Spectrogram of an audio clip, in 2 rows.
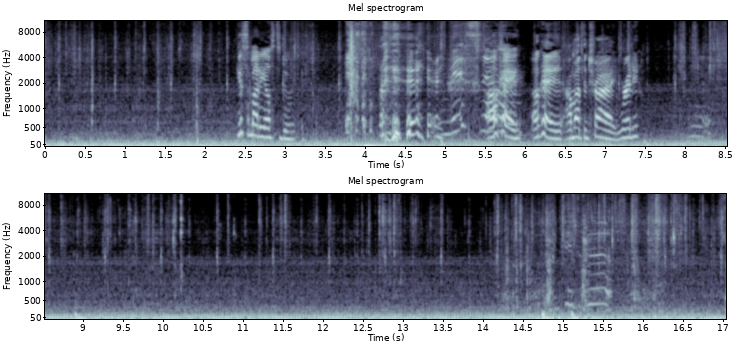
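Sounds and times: car idling: 0.0s - 17.0s.

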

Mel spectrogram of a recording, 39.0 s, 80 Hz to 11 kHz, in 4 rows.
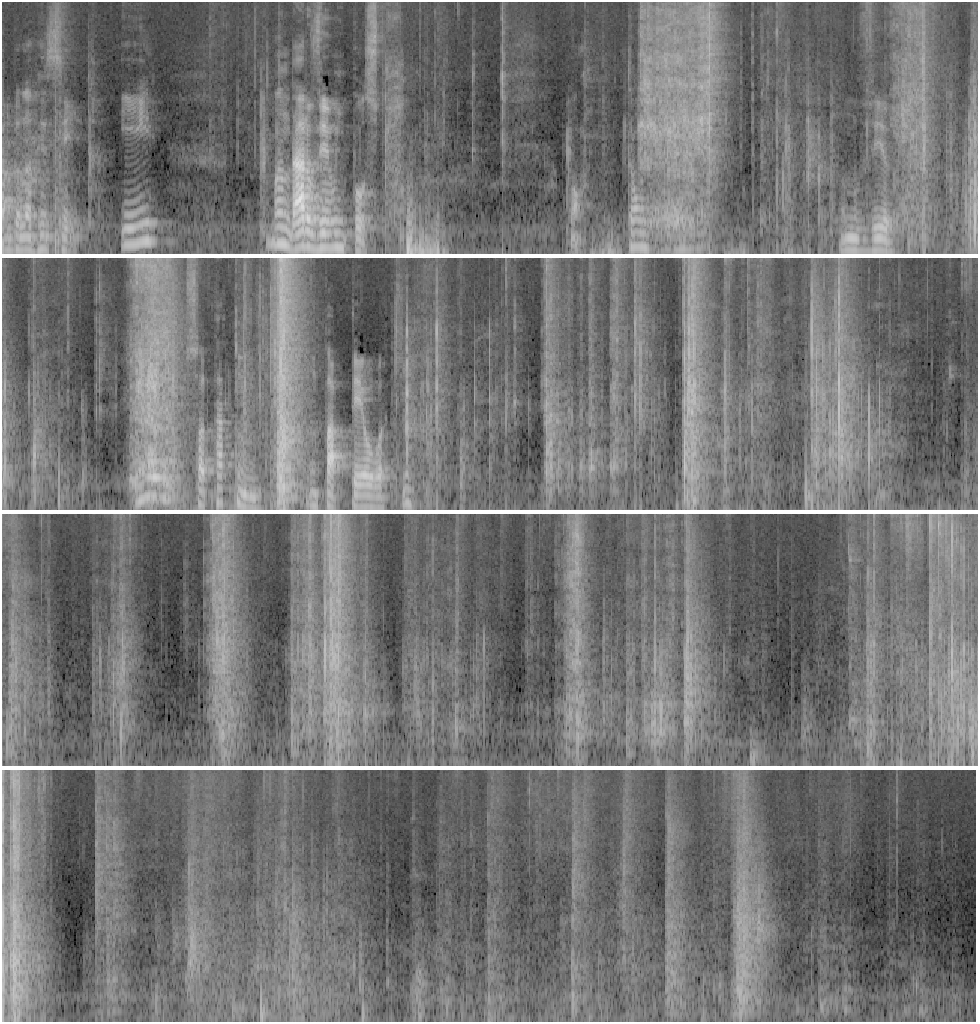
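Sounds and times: paper wrapping crinkling and tearing: 6.0s - 12.9s, 13.6s - 26.9s, 27.9s - 35.5s.

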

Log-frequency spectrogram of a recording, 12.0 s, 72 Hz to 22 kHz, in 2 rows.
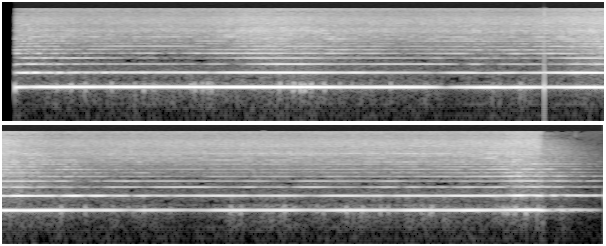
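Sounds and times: steady horn-like note: 0.2s - 12.0s.

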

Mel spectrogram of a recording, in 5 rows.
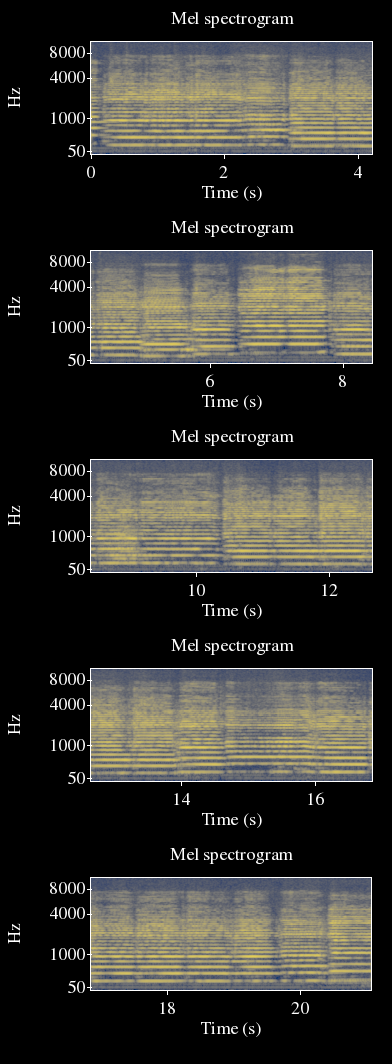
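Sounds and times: cellos playing slow duet: 0.0s - 21.0s.

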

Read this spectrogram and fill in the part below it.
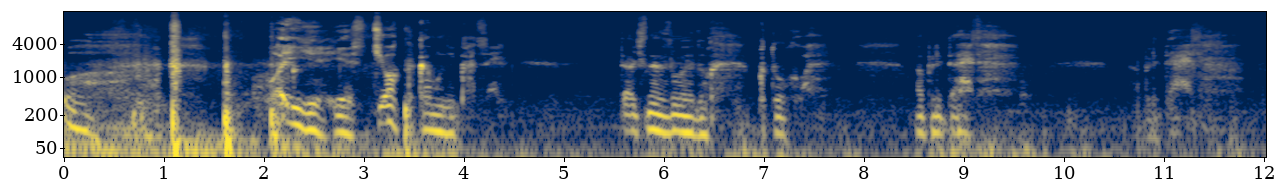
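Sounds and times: man whispering: 2.1s - 4.6s, 5.6s - 7.8s, 8.5s - 9.6s, 10.6s - 11.8s.

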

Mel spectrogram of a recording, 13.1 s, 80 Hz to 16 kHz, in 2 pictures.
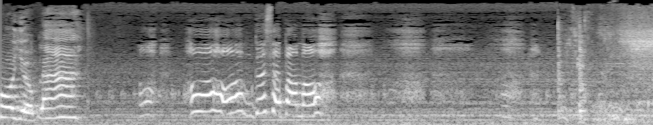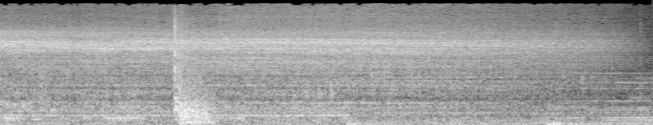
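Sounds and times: toilet flushing: 5.5s - 13.0s.

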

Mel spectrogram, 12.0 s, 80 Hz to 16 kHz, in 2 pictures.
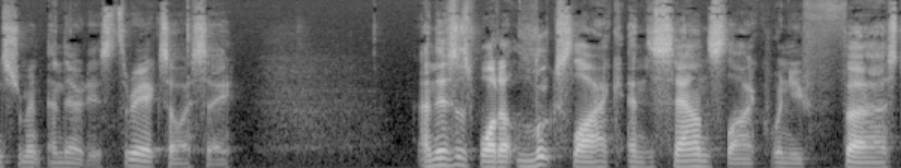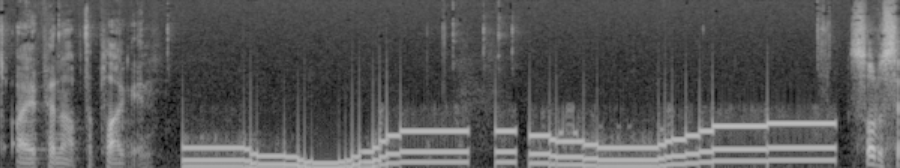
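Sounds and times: organ-like synthesizer notes: 7.2s - 11.6s.

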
